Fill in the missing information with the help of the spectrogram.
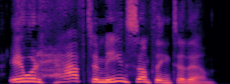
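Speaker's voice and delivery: normal talking voice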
